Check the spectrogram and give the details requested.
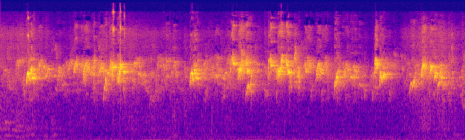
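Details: Morning and contest song of a red-whiskered bulbul: a steady stream of lively, chirpy warbled phrases, each quick and undulating, with brief gaps between them.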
